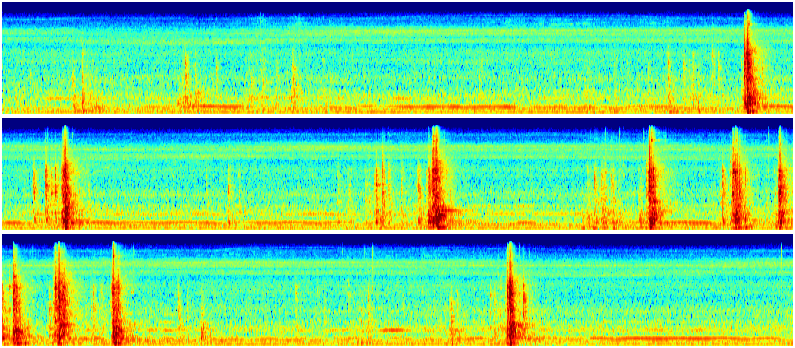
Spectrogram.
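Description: Tracked hydraulic excavator's diesel engine running steadily under digging load, with about a dozen sharp clanks and knocks from the bucket and arm as it digs, most of them bunched in the middle and one loud one near the end.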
